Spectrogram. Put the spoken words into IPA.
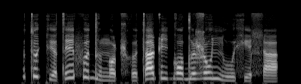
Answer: t ɵ˥ kʲ ɐ˩ t e˥ f ɵ˥ d ɯ˩ n̪ ɔ˩ ʈ͡ʂʰ ɵ˩ t a˥ ʈ i˥ ɡ ɔ˥ d̪ ɯ˥ ʐ o˥ ɲ u˩ xʲ e˩ ɬ a˩

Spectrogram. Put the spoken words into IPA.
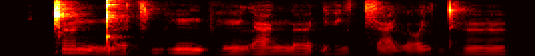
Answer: ǀ œ̃˦ ŋ͡ǃ ə˩˧˩ t͡s bʱ ĩ˦ bʱ ẽ˩˧˩ l a˦ ŋ œ˨˦ ɗ e̤˩˧˩ lʲ t͡s a˩˧˩ l ɔ˨˦ lʲ dʱ œ̃˦

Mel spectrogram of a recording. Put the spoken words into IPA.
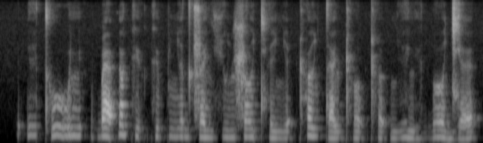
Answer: ʔ e̤ tʼ u lʲ | ɓ æ ʔ ɾ œ kʲ ə ʔ kʲ ɔ p ʎ ə d ʈ͡ʂ ɛ lʲ ç u ʎ ʂ ɤ cʰ e ʎ ɛ ʔ ʈʰ œ ʎ t æ lʲ ʈʰ ɤ ʔ ʈʰ ə ʔ ʎ e̤ lʲ ɛ̤ ɠ ɤ d͡ʑ ɛ

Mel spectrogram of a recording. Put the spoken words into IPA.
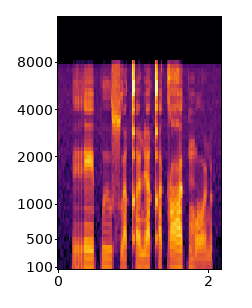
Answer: r e˧ p ɯ˧ sʷ e˩ qʼ ɯ˧ ɳ e˧ qʼ ə˧ k ʕ ə˥ k m ɔ˩ ɳ

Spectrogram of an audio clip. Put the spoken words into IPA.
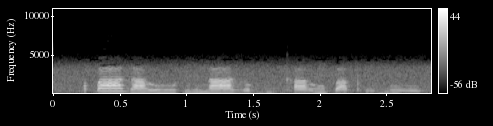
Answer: ɓ aː˦ z a˨ ɣ uː˨ ɗ i˦ n aː˦ z ʊ˨ ɡ͡b i˨ kʰ a˨ ɣ ũ˦ ɓ a˨ pʰ i˨ b uː˦˨

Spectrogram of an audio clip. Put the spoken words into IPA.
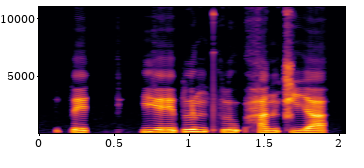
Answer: p e˨˩ k̚ | j eː˨˩ p l ɯ˧ ŋ pʰ l u˨˩ ʔ h a˨˩ n t͡ɕ i˨˩ a̯

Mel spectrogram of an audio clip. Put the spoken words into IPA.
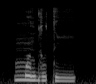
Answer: m ɔ̃˦ d u˧ t i˨

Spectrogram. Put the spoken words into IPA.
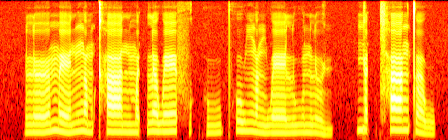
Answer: l œː˨˥ m ɛː˨˥ n ŋ ɐ˨˧ m kʰ aː˧ n m ɐ˨˥ t̚ l ɐ˧ w ɛː˧ f ʊ˨ k̚ h uː˨˥ pʰ o˥ w ŋ ɐ˧ ŋ w ɛː˧ l uː˧ n l ɵ˨˩ ɥ | j ɐ˥ t̚ t͡sʰ aː˥ ŋ t̪ ɐ˨˩ w

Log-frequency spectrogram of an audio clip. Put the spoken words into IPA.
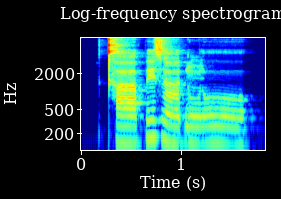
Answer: kʰ aː˨ p e˦ z ã˨ ɗ ũ˨ ɾ oː˦˨

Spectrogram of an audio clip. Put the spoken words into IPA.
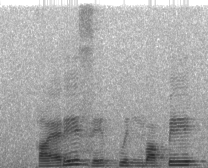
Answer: q æ˩˧ ɾ e˥ z e˩˧ kʷ e˧ ŋ͡m ɒ˧ k͡p e˥

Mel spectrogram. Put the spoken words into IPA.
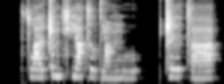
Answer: t͡s w a˧˥ ɪ̯ ʈ͡ʂ ɤ˥˧ ŋ t͡ɕʰ j ä˥˧ t͡s ɹ̩˥˩ t̪ j ɑ˧˥ ŋ m u˧˥ | ʈ͡ʂ e˥ ɪ̯ t͡s ä˧˥

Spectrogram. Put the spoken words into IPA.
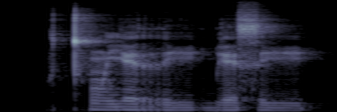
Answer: tʰ ũ˦ j e˦ r iː˨ ɡ͡b e˨ s i˨

